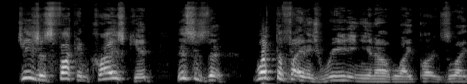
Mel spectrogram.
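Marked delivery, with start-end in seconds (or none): 0.2-3.0 furious yelling, very high-pitched and loud. Retell how a man bawled you out while reading what you wrote, imitating someone yelling. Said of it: "He's yelling at me".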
